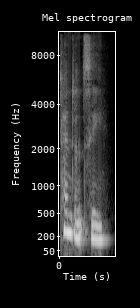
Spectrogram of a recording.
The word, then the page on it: tendency: British English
